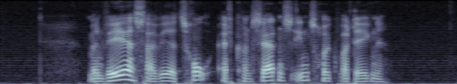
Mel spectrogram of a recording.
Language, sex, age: Danish, male, 25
